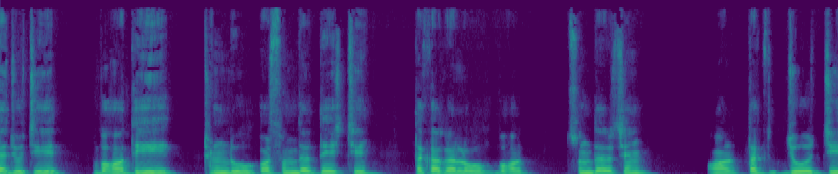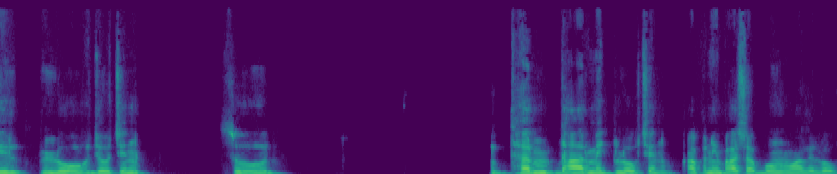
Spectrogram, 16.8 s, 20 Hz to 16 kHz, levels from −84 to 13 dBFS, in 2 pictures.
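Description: No technical faults can be heard anywhere in this speech recording, with the signal holding steady and intact throughout.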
